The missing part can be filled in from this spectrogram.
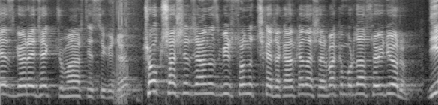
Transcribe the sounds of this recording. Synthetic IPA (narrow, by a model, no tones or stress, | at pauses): ɛzɟø̞ɾe̞d͡ʒɛc̚d͡ʒumaːɾt̪ʰesiɟynyt͡ʃʰo̞kʃaʃɯɾd͡ʒaːnɯzbiɾso̞nut͡ʃʰɯ̥kad͡ʒakaɾkad̪aʃlˠaɾbakɯnbuɾd̪ansø̞jlʲijo̞ɾum | d̪ij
